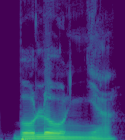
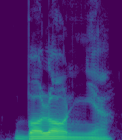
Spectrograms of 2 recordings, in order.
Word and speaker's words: Bologna: open and closed vowels, note that these vowels are closed in standard. Bologna. However, there are native Italian speakers that do pronounce it with open vowels, Bologna.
